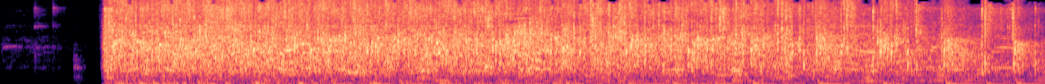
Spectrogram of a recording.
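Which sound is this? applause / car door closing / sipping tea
applause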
